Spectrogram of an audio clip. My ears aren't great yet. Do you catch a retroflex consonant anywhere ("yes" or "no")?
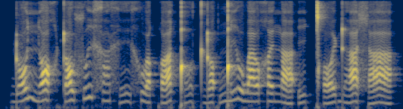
yes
